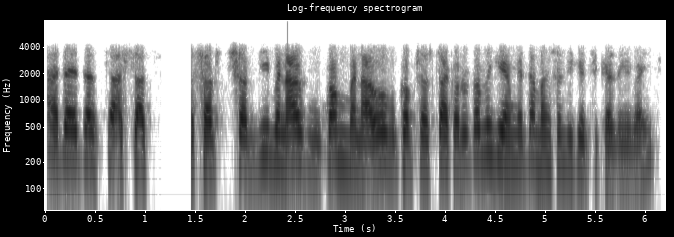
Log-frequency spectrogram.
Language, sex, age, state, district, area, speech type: Hindi, female, 60+, Uttar Pradesh, Ghazipur, rural, conversation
